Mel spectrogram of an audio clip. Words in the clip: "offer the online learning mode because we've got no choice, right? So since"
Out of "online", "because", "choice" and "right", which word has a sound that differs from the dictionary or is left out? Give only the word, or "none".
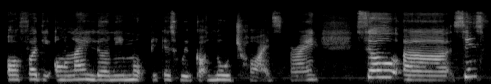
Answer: because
